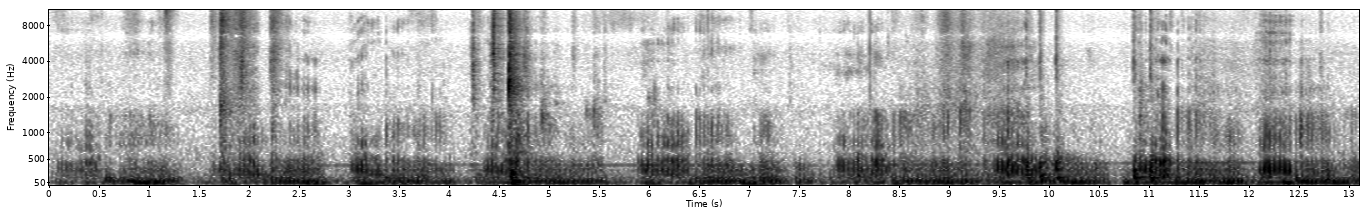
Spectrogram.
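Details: Pet cat purring as its owner plays with it and rests a hand on its paw; a continuous low rumbling purr, rising and falling with each breath, broken by rustling and touches.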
